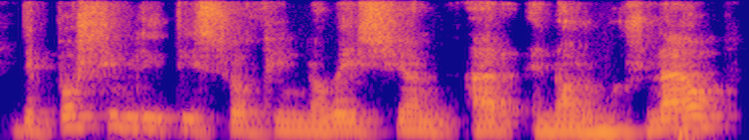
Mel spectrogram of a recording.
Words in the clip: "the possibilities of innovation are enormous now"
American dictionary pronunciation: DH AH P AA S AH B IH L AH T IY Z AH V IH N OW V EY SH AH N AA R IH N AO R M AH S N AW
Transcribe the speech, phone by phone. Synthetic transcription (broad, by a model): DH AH P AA S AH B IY L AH T IY S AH F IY N OW B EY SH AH N AA R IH N AO R M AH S N AW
